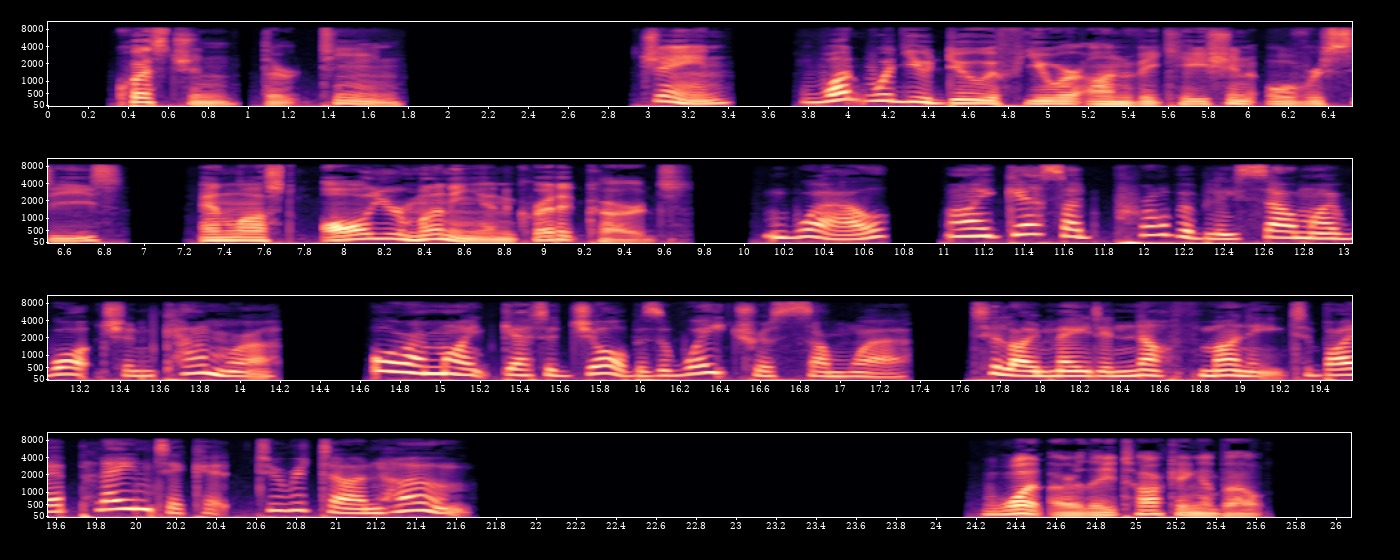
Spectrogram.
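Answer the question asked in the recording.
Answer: What to do if they lost all their money on vacation overseas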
